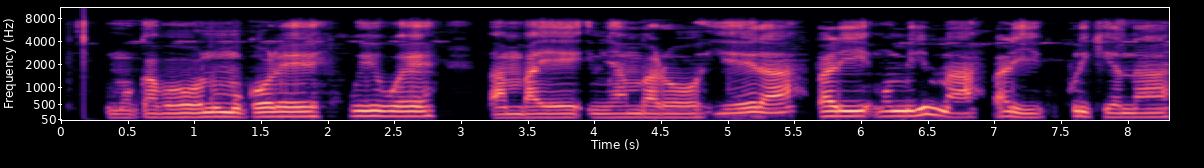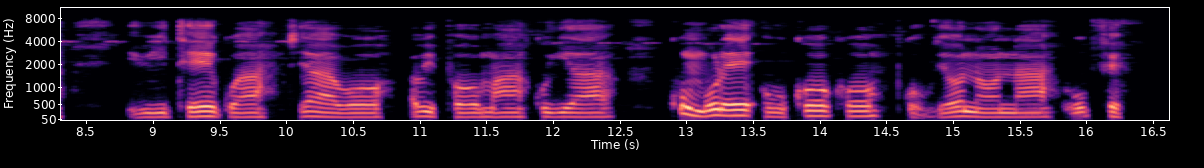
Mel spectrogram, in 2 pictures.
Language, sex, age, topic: Rundi, male, 18-24, education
